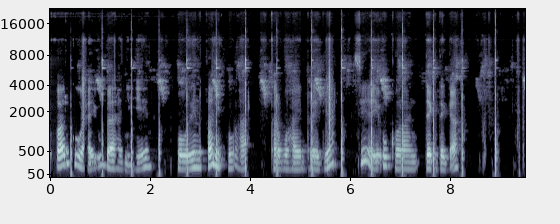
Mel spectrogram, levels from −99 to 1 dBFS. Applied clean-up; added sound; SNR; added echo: classical method spectral subtraction.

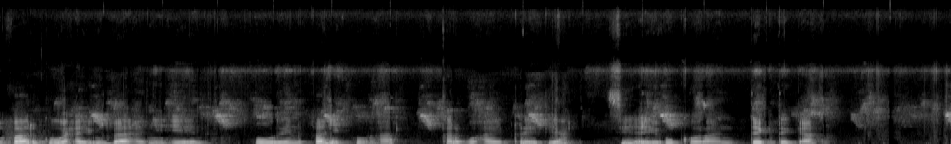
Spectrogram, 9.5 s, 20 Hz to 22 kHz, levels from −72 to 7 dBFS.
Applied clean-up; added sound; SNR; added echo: neural mask model Resemble Enhance denoiser.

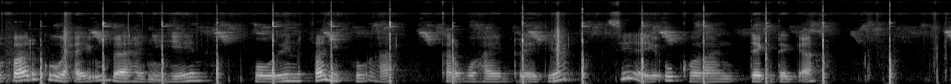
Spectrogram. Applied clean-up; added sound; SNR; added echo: none; Wood; 6 dB; none.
